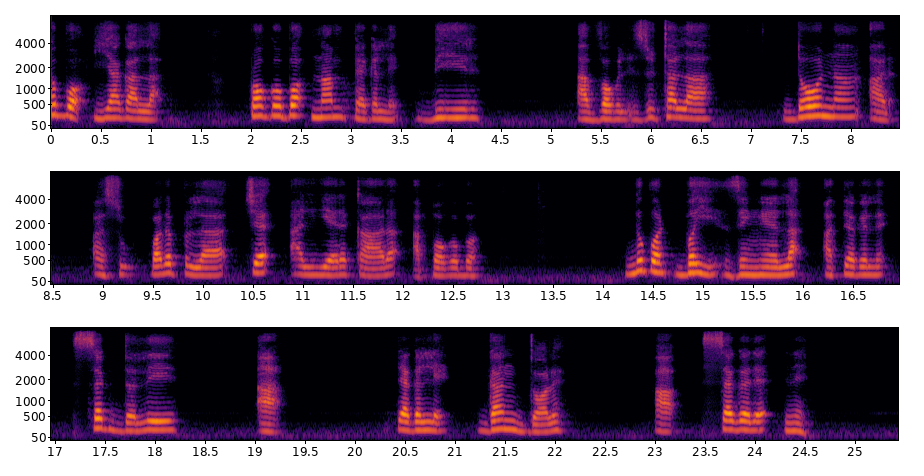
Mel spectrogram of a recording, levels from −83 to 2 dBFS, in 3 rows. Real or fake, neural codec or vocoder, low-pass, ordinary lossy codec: fake; codec, 24 kHz, 0.5 kbps, DualCodec; 7.2 kHz; AAC, 48 kbps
